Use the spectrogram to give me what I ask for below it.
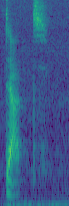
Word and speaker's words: debt: one a little because we do not pronounce B here. It's not debt, right? It's just uncomfortable to pronounce. So quite naturally it comes as just a second. Debt. Yeah, this is debt.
